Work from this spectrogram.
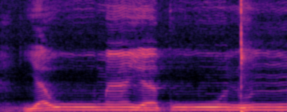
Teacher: Nah, di sini harus ditahan ayah bunda. Nun bertasydid itu harus ditahan ya. Bukan hanya sekedar berhenti, tapi ee tidak lama gitu.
